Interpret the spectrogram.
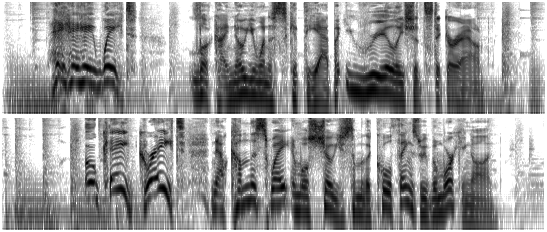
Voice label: Commercial Demo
